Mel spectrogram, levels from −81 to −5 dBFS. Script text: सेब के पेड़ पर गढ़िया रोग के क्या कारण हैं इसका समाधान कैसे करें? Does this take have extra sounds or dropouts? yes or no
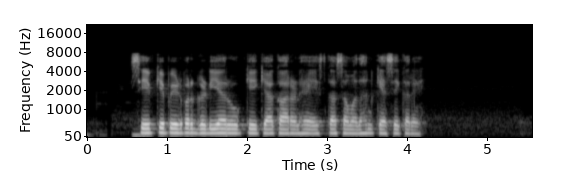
no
